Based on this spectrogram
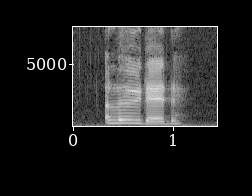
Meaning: simple past and past participle of allude
- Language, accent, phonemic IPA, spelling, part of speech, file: English, US, /əˈluːdɪd/, alluded, verb, En-us-alluded.ogg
